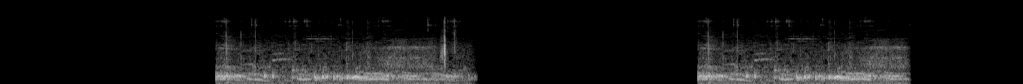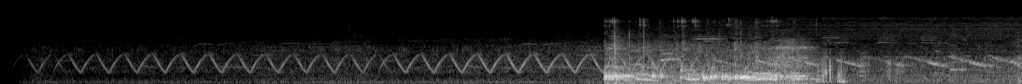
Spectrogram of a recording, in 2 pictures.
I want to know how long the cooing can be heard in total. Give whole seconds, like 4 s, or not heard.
7 s.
